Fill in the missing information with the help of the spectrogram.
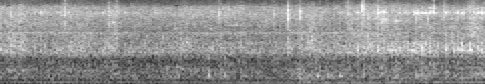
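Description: A steady, rumbling engine drone with broad rushing noise throughout; no animal call stands out.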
